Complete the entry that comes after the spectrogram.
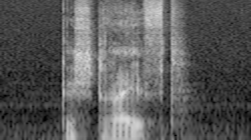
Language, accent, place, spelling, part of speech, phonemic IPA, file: German, Germany, Berlin, gestreift, adjective / verb, /ɡəˈʃtʁaɪ̯ft/, De-gestreift.ogg
- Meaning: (adjective) striped; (verb) past participle of streifen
